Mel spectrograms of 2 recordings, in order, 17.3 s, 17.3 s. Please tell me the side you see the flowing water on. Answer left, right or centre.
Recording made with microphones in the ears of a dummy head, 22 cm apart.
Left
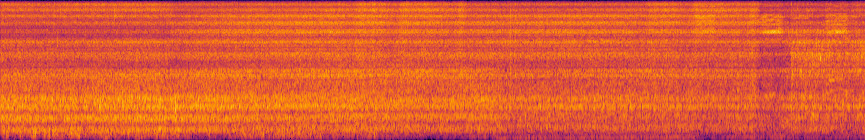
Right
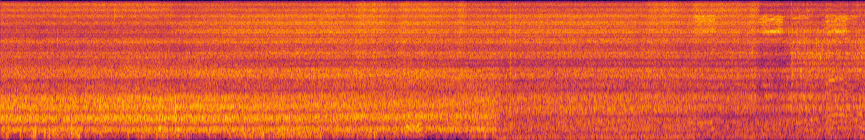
left.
